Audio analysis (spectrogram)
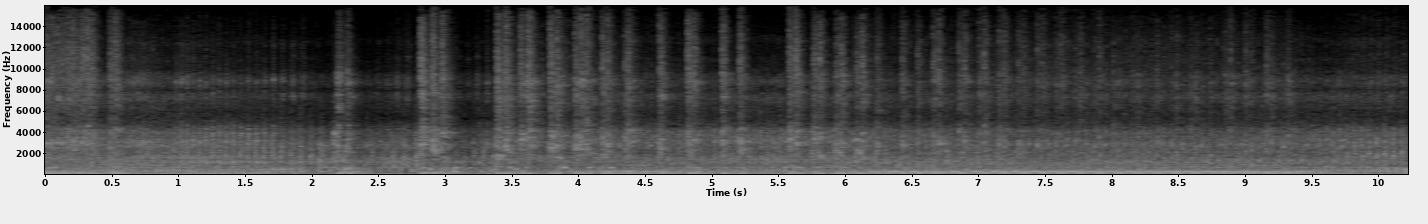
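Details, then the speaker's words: Onan Performer 20 HP twin, bought to repower a John Deere 850 compact tractor: steady idle with twin thumps, slightly lumpy but holding speed with no knocks or misfires; it runs. "that's a big side relief though that she runs like that she's a runner baby she is a runner"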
